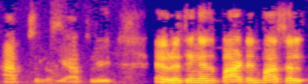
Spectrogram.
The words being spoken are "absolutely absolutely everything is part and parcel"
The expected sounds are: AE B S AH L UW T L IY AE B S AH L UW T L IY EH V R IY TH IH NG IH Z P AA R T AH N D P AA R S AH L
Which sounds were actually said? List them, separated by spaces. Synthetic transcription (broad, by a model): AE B S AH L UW T L IY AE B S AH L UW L IY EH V R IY T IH NG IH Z P AA R T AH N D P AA S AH L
